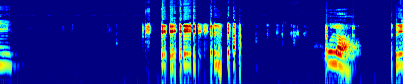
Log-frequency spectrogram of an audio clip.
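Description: A caller's voice coming through a telephone line, brief, thin and hard to make out, in the middle of a sound problem on the call; near the end a woman says a short 'oh'.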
